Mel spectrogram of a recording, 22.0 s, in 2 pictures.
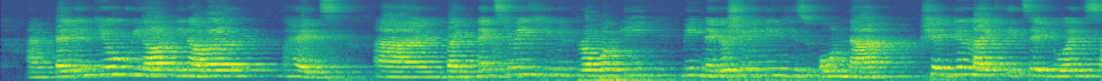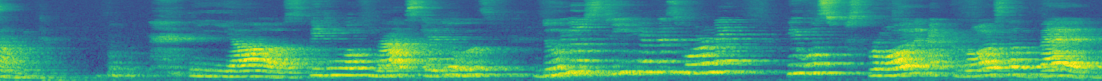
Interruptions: none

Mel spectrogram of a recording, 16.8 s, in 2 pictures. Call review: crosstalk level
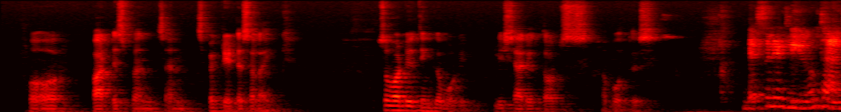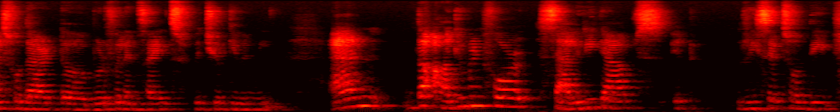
none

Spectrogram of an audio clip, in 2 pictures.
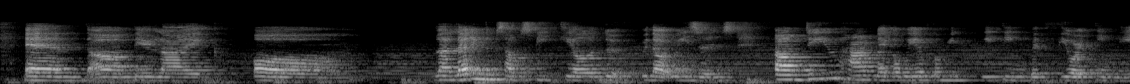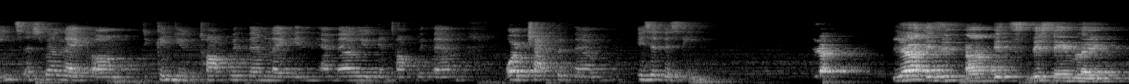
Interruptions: none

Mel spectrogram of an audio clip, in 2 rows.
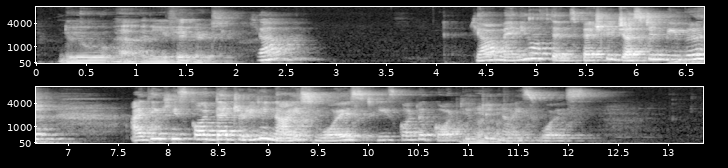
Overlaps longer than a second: none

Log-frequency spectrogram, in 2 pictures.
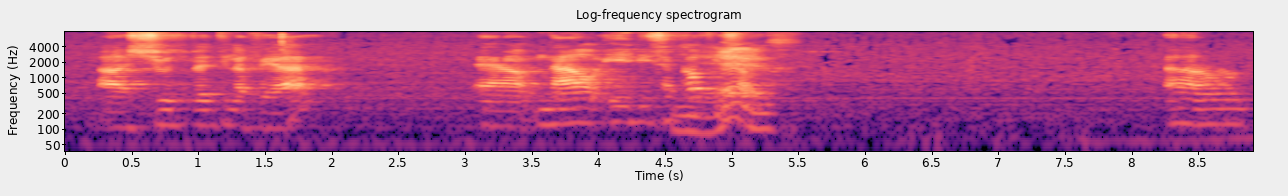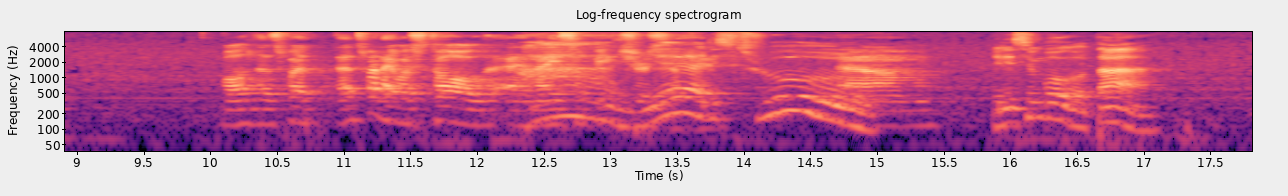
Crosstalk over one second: present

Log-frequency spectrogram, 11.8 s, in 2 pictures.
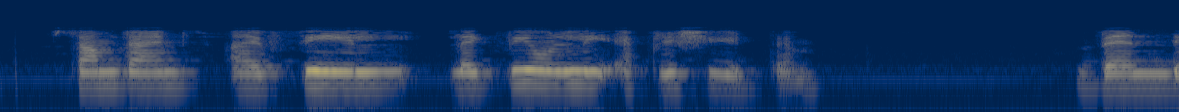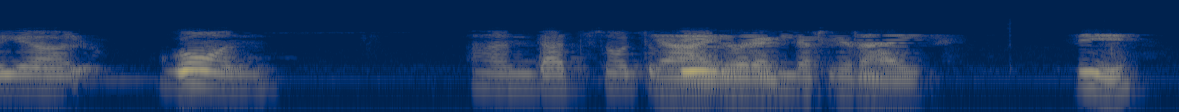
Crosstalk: present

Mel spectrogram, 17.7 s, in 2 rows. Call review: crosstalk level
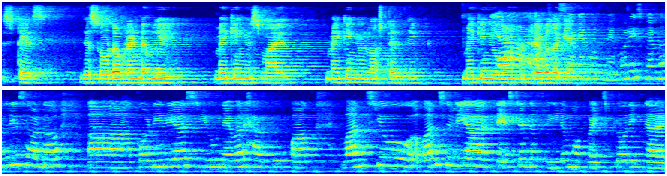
present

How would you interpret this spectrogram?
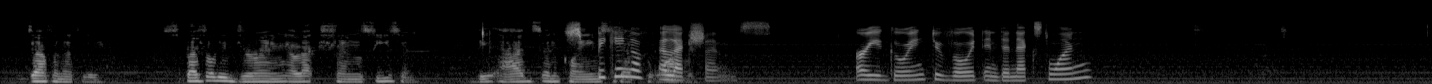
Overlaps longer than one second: present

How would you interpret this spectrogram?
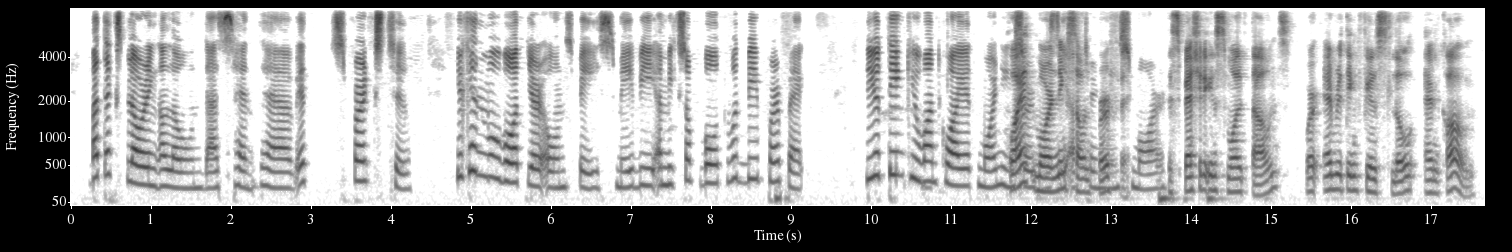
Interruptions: present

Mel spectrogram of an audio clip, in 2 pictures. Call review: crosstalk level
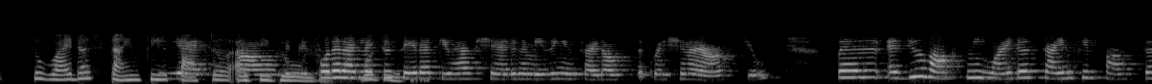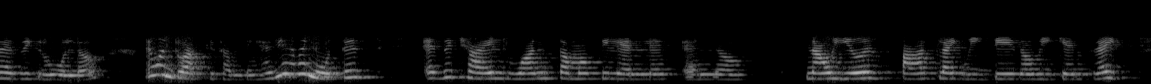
present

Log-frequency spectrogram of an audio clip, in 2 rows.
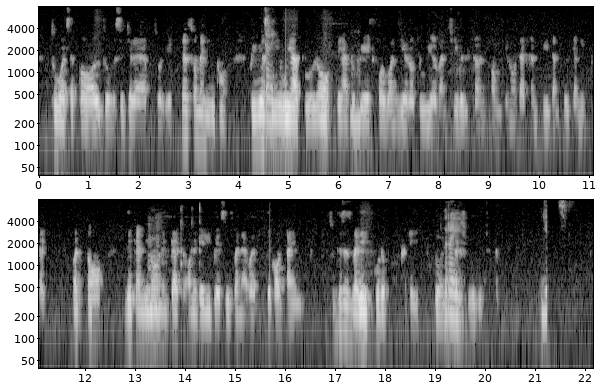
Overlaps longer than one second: none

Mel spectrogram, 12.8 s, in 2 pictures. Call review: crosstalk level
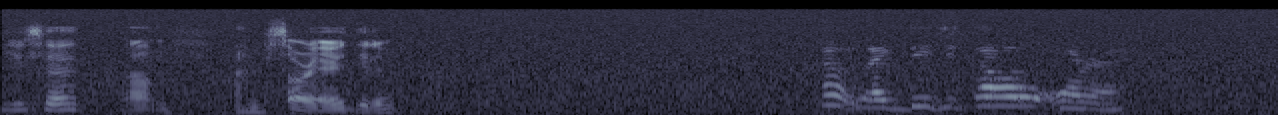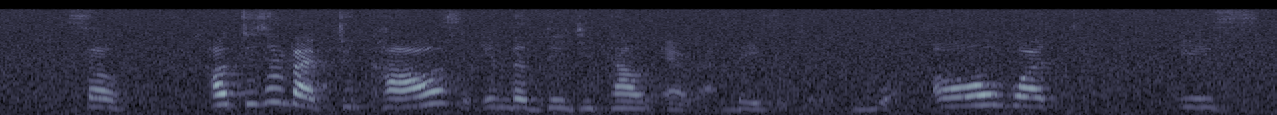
none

